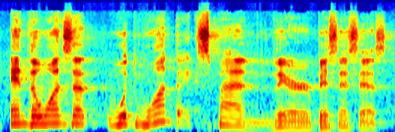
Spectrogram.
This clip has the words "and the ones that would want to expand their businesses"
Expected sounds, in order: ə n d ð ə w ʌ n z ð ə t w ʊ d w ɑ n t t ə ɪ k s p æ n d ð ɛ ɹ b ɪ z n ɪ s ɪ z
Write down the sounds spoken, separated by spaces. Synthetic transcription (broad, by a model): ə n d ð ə w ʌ n s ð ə t w ʊ d w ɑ n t t ə ɪ k s p æ n d ð ɛ ɹ b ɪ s n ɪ s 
